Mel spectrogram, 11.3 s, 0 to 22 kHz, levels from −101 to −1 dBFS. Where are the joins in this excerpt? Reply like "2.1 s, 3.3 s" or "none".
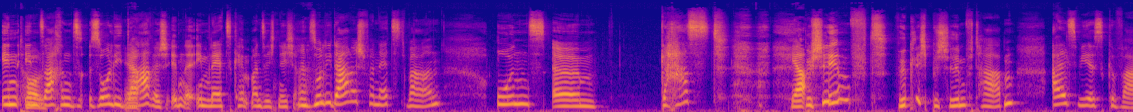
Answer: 1.7 s, 2.9 s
